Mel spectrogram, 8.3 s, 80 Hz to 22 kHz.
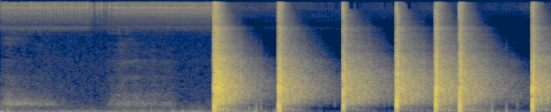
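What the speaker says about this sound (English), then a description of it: "I'm going to go ahead and fire a few more rounds through this thing" Seven sharp, loud pistol shots from a Sig Sauer P238 .380 fired outdoors in Texas, irregularly spaced after a few quiet seconds, each cracking hard and then ringing out briefly.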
